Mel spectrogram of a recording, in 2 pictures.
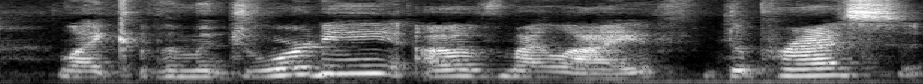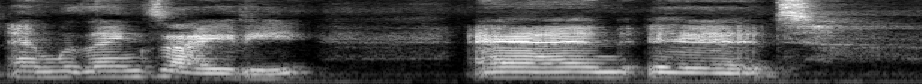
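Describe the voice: Audible room echo surrounds a woman speaking at a fairly low pitch with ordinary pitch variation.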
